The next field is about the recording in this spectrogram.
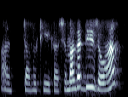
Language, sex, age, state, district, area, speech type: Kashmiri, female, 18-30, Jammu and Kashmir, Budgam, rural, conversation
